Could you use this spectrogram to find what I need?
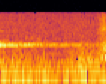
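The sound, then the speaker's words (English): A faint ambulance siren drones outside as a steady, mid-pitched wailing tone that holds nearly level, then shifts slightly at the end, with a low background rumble and no talking. “The ambulance is not for you.”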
